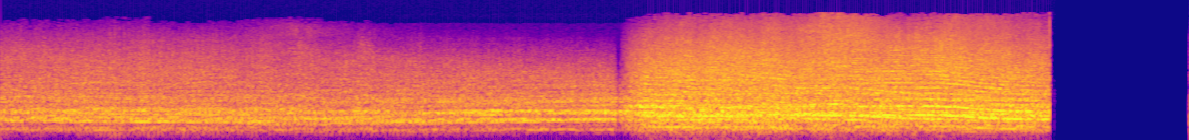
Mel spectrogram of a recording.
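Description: Racing car engines whine at high revs as cars speed past.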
